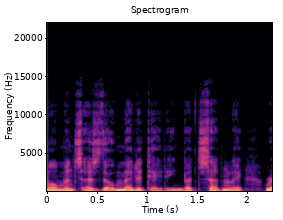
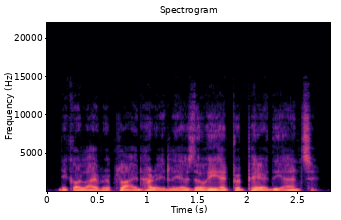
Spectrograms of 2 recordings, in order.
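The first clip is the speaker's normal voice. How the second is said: ordinary delivery, nothing marked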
